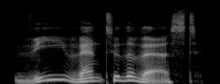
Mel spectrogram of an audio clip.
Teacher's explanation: It maps the English W onto the Farsy V.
